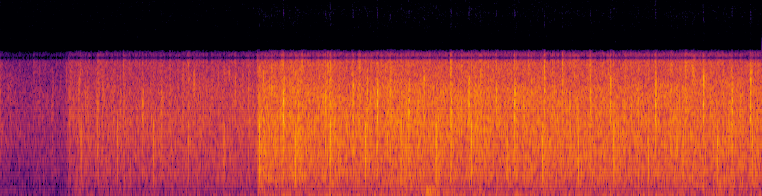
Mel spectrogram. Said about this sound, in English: We made it in about a half hour, and by golly, I'm going to give myself a round of applause.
